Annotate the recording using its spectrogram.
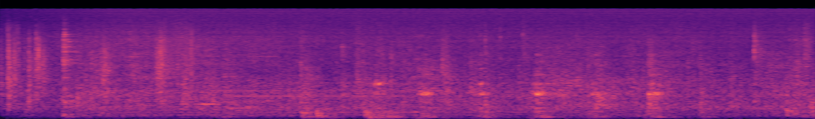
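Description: Indistinct murmur of people talking quietly and moving about in a room, with scattered small knocks and rustles over a steady hiss.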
